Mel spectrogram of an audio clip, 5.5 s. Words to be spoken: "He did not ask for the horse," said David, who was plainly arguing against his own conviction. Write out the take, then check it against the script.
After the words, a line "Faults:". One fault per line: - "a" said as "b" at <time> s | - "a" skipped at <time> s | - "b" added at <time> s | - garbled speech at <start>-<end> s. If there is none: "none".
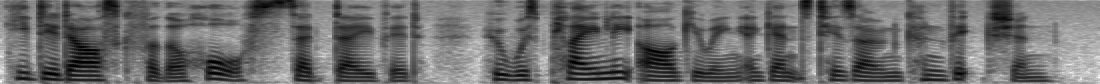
"He did ask for the horse," said David, who was plainly arguing against his own conviction.
Faults:
- "not" skipped at 0.3 s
